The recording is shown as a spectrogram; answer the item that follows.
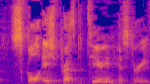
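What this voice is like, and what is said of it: Put-on Scottish brogue. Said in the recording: “this is the one time I'm going to say it like this in my brogue”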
